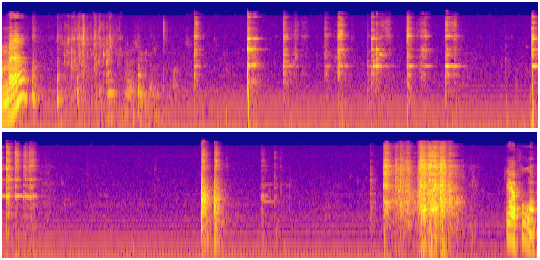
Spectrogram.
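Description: A metal spoon clinking and scraping against a stainless steel saucepan as boiled strawberry-tree fruit is emptied into a cloth strainer over a pot, a series of light clinks and taps, some briefly ringing. About ten seconds in comes a single knock, and near the end a short burst of rustling as the straining cloth is handled.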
